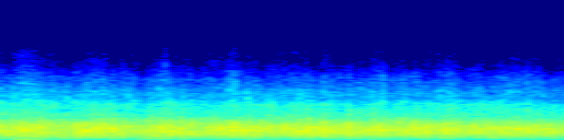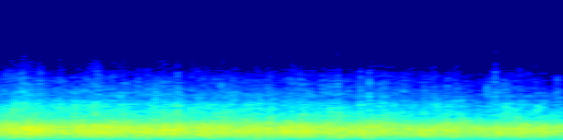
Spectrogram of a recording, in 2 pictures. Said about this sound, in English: Go ahead and clap your hands. It's okay.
